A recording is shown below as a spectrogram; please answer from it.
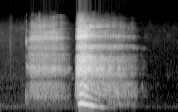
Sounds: Sigh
